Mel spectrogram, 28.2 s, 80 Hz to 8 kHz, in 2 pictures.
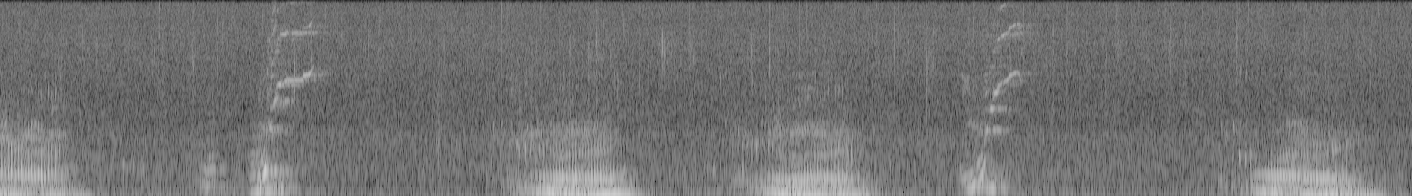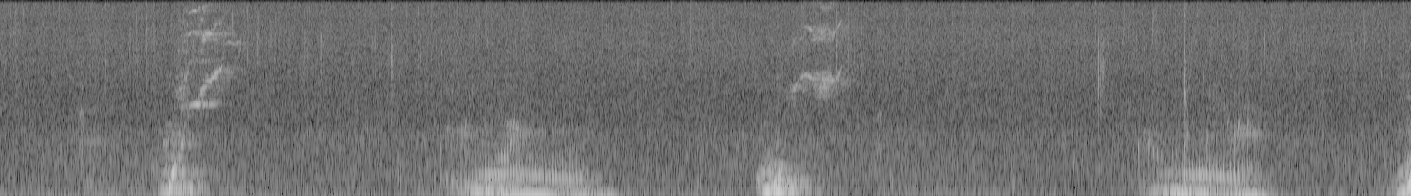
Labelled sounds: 2.6	3.3	humpback whale, 0.97 to 7.7 kHz
7.9	8.2	humpback whale, 0.94 to 1.2 kHz
9.7	10.3	humpback whale, 0.97 to 5.8 kHz
15.9	16.6	humpback whale, 1.6 to 7.3 kHz
22.0	22.6	humpback whale, 2.1 to 5.6 kHz
26.4	26.8	humpback whale, 0.88 to 1.2 kHz

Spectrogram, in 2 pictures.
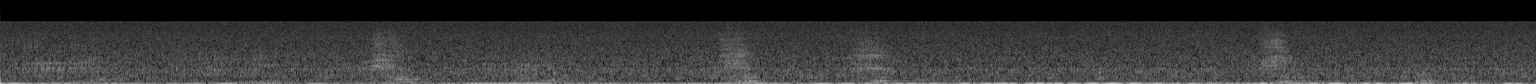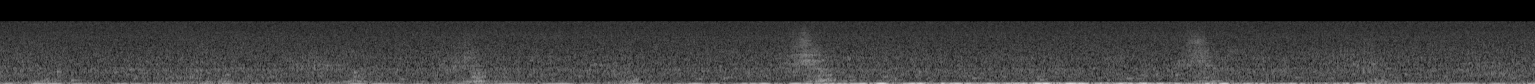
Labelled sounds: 0.4	0.6	humpback whale, 0.96 to 1.0 kHz
8.5	8.8	humpback whale, 1.4 to 1.5 kHz
23.2	23.6	humpback whale, 0.93 to 1.2 kHz

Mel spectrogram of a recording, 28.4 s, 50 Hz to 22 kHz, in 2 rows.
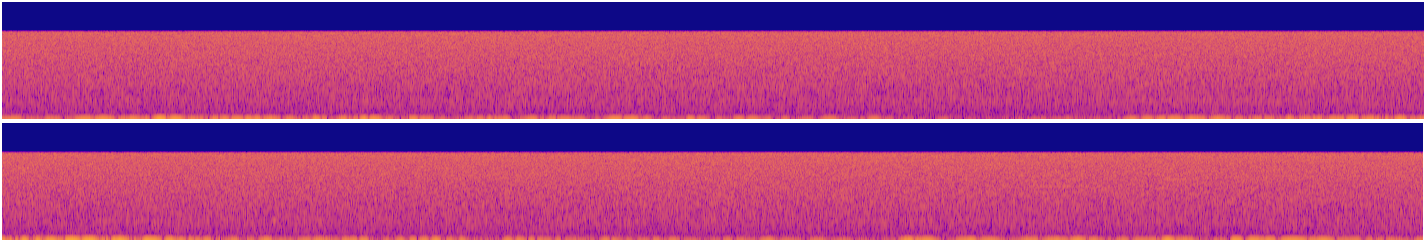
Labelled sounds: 25.8	26.1	killer whale, northern resident, G clan, 2.9 to 3.2 kHz

